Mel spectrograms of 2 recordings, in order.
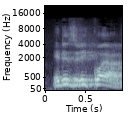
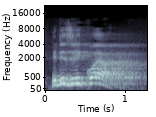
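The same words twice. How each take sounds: First: Said in the usual way. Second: Is stressed, said higher and slower. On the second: Shown as a demonstration. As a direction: lean hard on "is" in "It is required".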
